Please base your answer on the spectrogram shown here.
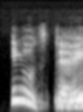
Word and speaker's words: Tuesday: Those are wrong pronunciation. So what we have to say? We have to say Tuesday, Wednesday.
